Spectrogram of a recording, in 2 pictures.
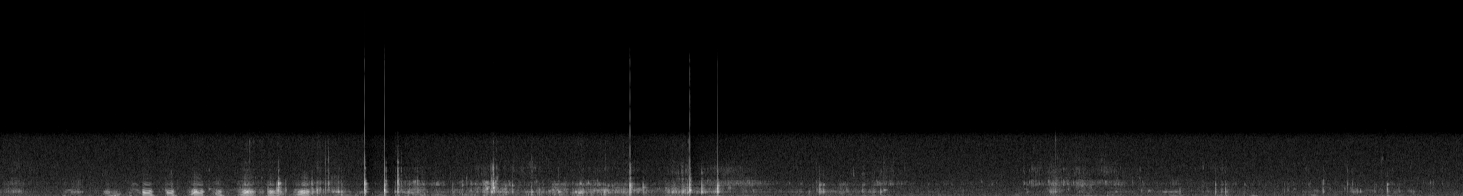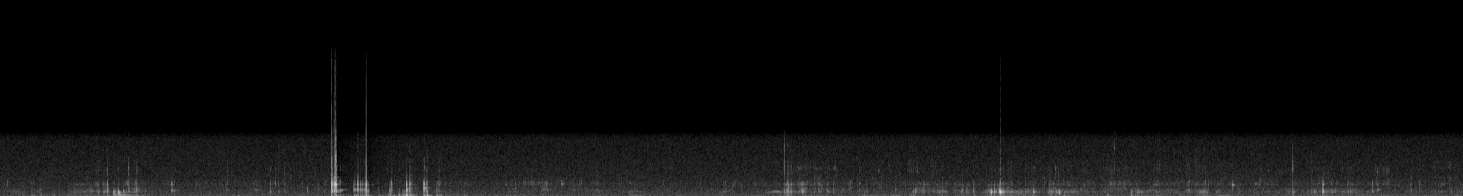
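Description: A net scrapes and knocks against rocks underwater.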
